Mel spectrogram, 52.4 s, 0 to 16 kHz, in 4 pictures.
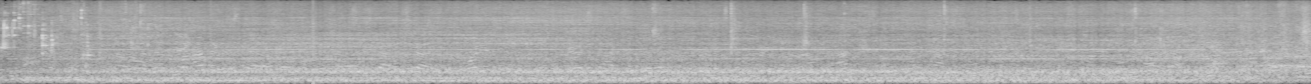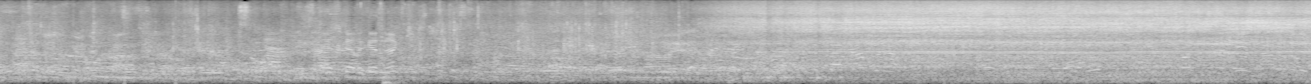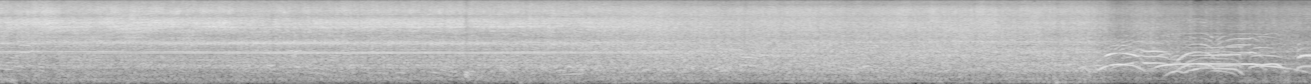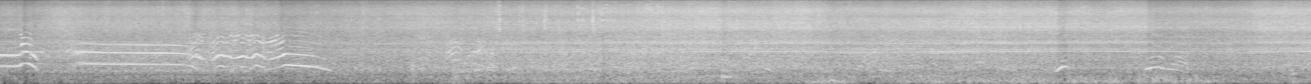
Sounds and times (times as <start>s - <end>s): Speech: 0.1s - 9.9s, 10.7s - 39.4s, 43.4s - 51.5s.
